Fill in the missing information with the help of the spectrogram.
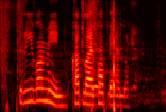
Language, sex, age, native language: Icelandic, male, 9, Icelandic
